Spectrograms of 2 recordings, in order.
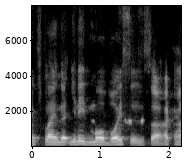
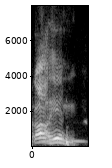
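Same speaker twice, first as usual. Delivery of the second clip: lightly voiced Felipe, higher and louder; a dismissive little oh him; mock recognition; 9 semitones higher, 6 dB louder than usual. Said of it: "he'd be like".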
